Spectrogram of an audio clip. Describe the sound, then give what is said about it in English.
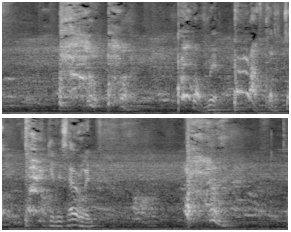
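Several sharp coughs and throat clearing break up a man's speech, arriving as loud, rough bursts spaced a couple of seconds apart. “Funny thing is, I didn't cough at all until I put this machine on.”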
